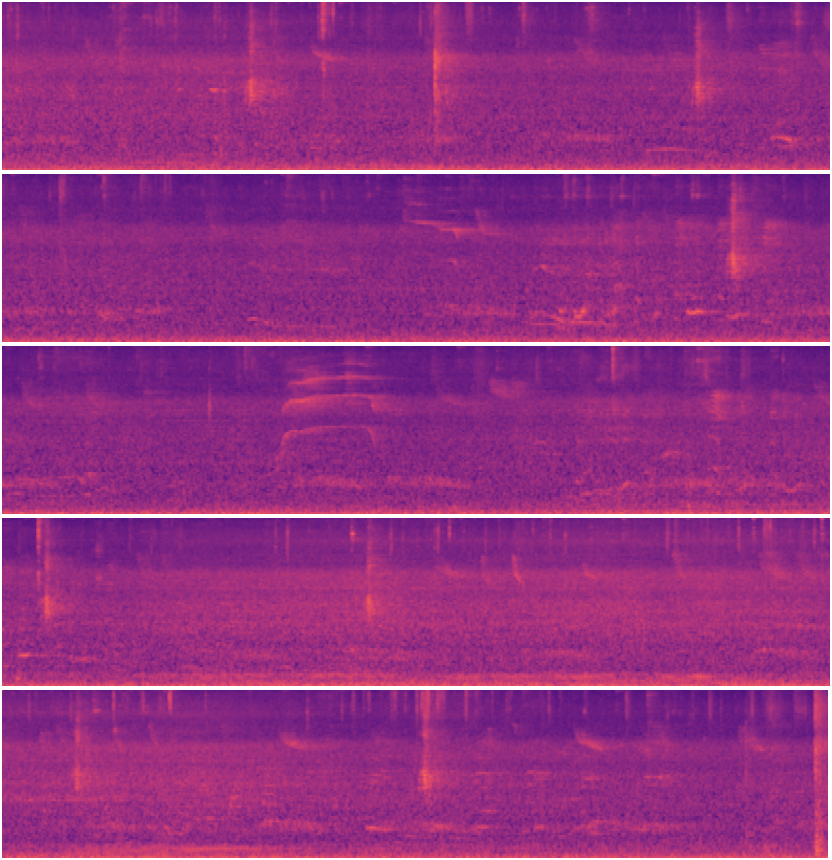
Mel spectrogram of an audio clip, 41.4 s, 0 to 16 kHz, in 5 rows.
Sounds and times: Traffic Sound 25.6 - 38.3

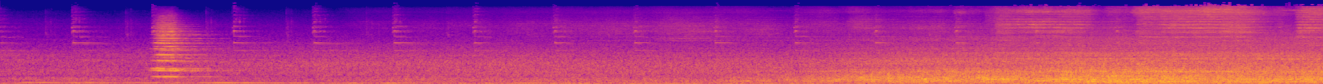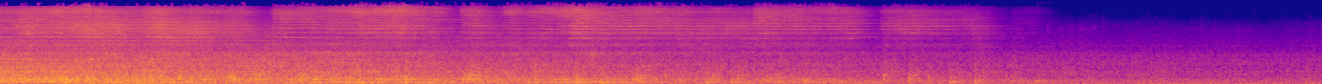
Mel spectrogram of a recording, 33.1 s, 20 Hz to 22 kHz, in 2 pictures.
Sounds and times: train rijeka street 0.0 - 33.0

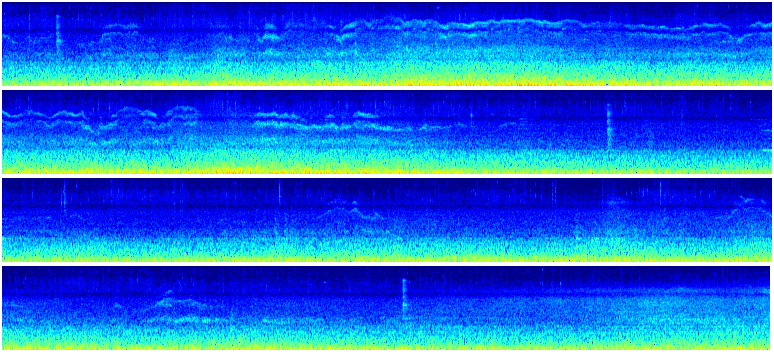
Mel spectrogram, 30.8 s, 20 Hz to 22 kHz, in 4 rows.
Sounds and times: Windy night at bus stop 0.0 - 30.7

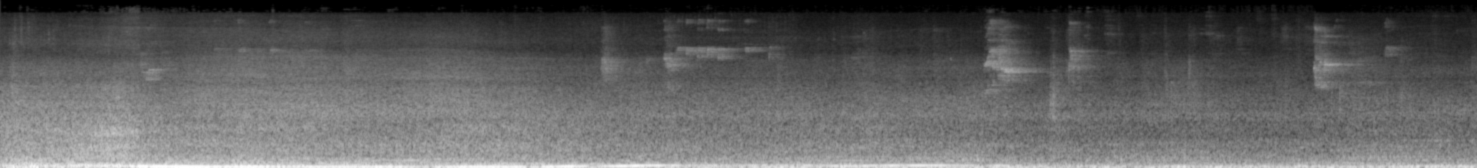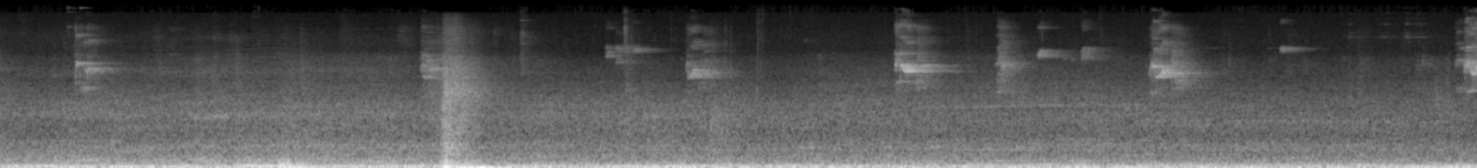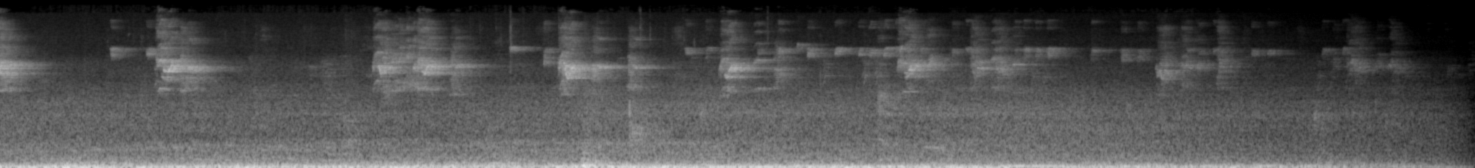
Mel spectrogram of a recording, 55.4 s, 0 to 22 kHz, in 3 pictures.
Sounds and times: birds in a cage 0.0 - 55.2

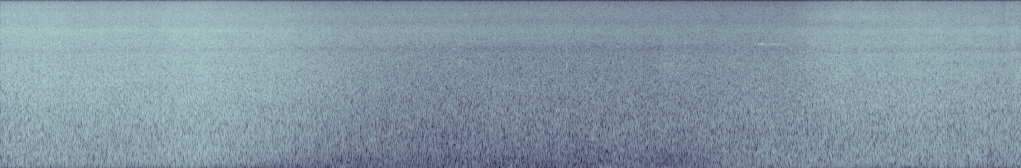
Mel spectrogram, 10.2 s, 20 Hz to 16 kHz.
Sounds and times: waves 6.6 - 10.2

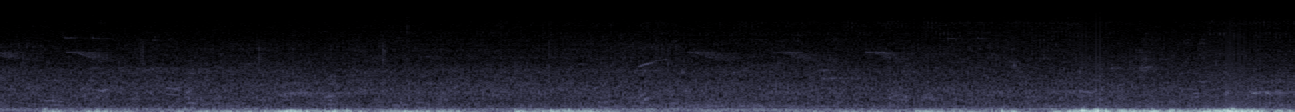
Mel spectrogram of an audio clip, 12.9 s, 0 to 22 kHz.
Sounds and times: Birds 0.0 - 12.9

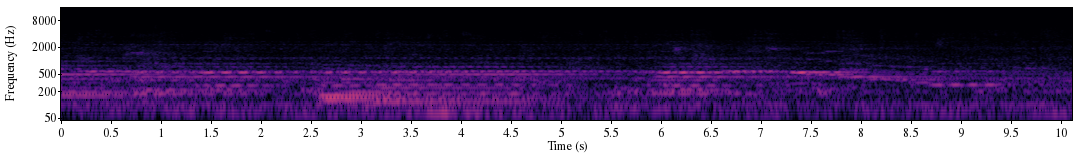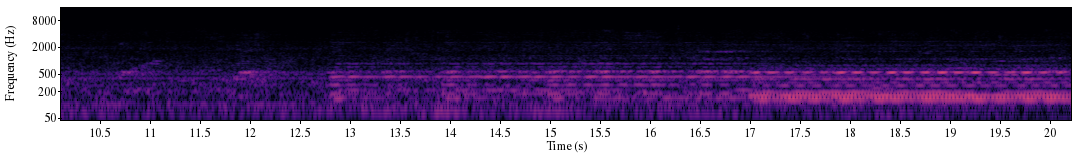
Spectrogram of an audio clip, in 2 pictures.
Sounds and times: Neighbour playing organ 0.0 - 20.2

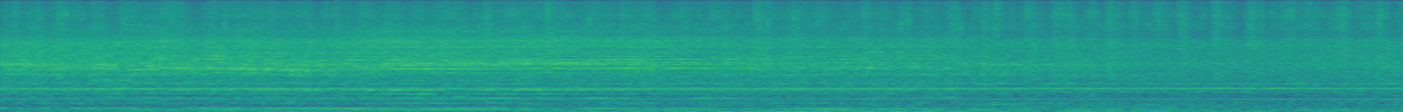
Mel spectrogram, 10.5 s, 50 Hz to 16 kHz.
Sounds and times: fountains 0.0 - 10.5

